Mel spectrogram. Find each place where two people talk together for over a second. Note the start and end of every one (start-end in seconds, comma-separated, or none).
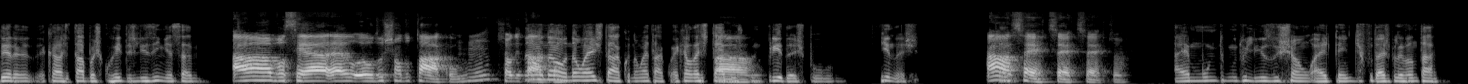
none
